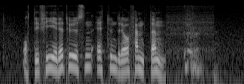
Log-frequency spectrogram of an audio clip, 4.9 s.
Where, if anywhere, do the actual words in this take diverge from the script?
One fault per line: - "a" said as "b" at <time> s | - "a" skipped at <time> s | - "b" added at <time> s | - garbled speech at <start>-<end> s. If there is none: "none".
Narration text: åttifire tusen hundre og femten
- "ett" added at 2.0 s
